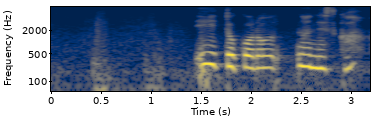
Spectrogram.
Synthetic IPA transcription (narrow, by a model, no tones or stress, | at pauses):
iːt̪o̞ko̞ɾo̞nãnd̪e̞sɨ̥ka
